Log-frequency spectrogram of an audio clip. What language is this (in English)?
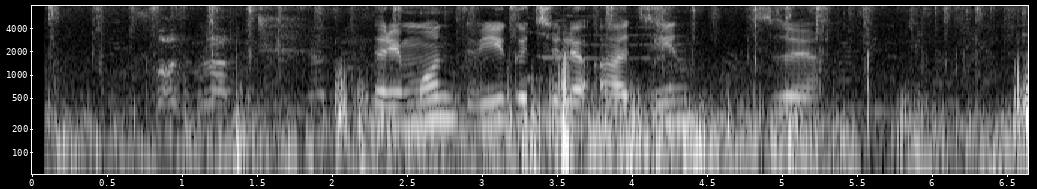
Russian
